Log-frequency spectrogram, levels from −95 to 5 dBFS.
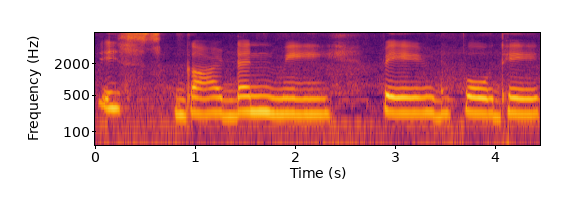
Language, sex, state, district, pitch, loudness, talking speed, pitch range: Hindi, female, Haryana, Jhajjar, 220 Hz, -15 LUFS, 65 wpm, 215-230 Hz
